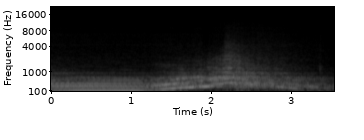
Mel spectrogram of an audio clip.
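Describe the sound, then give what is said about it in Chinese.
A sedan's engine idles with a steady low hum, then revs up, its pitch climbing and swelling loudly as it pulls away toward a pre-booked hotel before easing off. “做完这一切之后，他才打开 GPS，发动轿车，朝已经预定好的酒店驶去。”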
